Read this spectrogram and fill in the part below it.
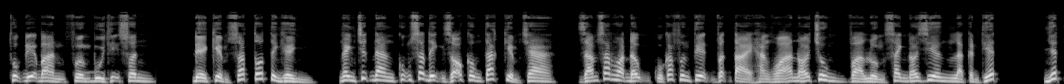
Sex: male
